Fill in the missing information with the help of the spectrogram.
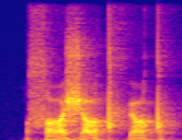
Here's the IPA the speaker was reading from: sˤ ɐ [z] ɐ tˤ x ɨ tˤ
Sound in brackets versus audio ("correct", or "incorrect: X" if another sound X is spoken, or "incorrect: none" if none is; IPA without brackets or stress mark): incorrect: ʒ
